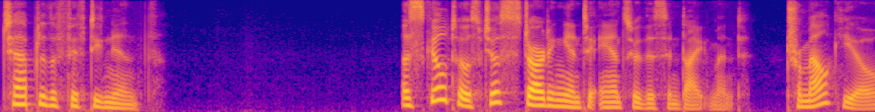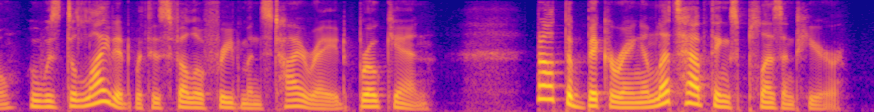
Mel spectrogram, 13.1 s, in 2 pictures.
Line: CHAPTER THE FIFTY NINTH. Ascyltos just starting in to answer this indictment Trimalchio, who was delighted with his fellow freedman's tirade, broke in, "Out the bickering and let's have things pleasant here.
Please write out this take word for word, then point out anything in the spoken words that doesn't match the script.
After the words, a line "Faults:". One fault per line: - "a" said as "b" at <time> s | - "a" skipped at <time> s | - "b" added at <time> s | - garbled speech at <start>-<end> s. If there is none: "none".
CHAPTER THE FIFTY NINTH. Ascyltos just starting in to answer this indictment Trimalchio, who was delighted with his fellow freedman's tirade, broke in, "Out the bickering and let's have things pleasant here.
Faults:
none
